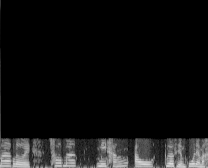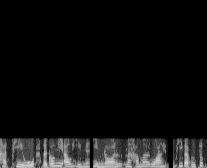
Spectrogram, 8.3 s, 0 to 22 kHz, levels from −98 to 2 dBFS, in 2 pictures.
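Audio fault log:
Throughout: overdone noise removal. Suppression set too hard zeroes any frequency bin near the noise estimate, so pauses drop to near silence with twinkling specks. A spectrogram shows a black background dotted with isolated bright points, and holes within the harmonics.
5.90 to 6.02 s and 7.48 to 7.62 s: packet loss with pitch repetition. Gaps of 120 ms and 140 ms are bridged by repeating the last pitch period, a brief buzzy hold that fades to silence before speech cross-fades back. The waveform shows identical repeating cycles shrinking to flat, and the spectrogram shows steady harmonic lines ending in a blank gap. Both gaps fit runs of 20 ms packets, six and seven lost. Throughout, the spectrum stops at 4 kHz, as expected for the telephone coding.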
